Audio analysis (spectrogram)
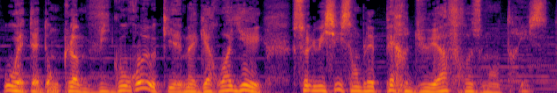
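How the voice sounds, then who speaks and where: A man's voice: medium pitch, lively intonation, moderate pace, close to an everyday voice. A man narrating a fairy tale cartoon as a scripted storyteller. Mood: solemn storytelling. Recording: music behind the voice.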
